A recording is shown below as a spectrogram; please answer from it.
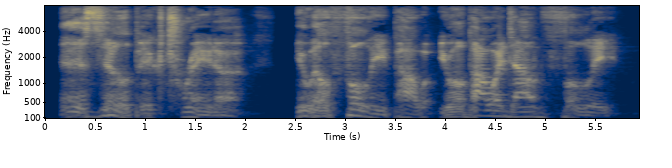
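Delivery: rasping, gravelly, angry insect monster voice. Reading a story aloud, voicing an angry bug over a headset: gravelly, deep bug voice. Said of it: "His gravelly, deep voice that could only belong to an angry bug".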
